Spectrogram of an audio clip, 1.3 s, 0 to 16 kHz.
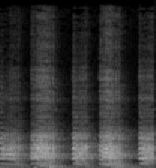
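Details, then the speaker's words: Honda CD 70 motorcycle rocked on the ground: sharp chirpy squeak about twice a second from the rear swingarm (chimta), returning despite earlier greasing; the silencer bracket rubs the swingarm because a washer is missing. "आवाज कौन सी है आपको दिखाते हैं आवाज हल्का सा इसको मूव करें बाइक को नीचे यह देखें यह बाइक हिलाते हुए जो आवाज आ रही है"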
